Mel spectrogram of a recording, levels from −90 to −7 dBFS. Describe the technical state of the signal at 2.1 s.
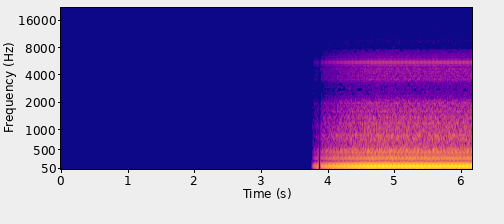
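Nothing is wrong with the signal at 2.1 s; it plays through intact there.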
